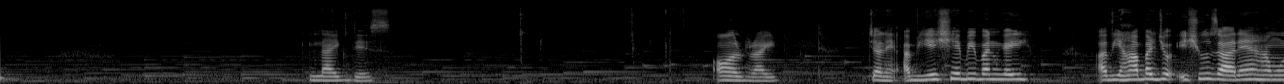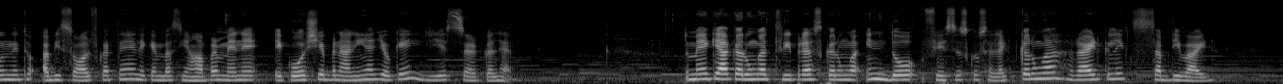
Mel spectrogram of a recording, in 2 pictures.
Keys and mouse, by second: 3.2 click, 3.5 Tab, 5.2 Tab, 6.3 Tab, 6.7 click, 7.7 middle click, 8.5 middle click, 9.0 middle click, 9.3 Tab, 9.5 middle click, 10.2 middle click, 11.1 3, 11.9 Tab, 12.5-13.2 middle drag, 13.5 middle click, 13.8 Tab, 14.3 click, 15.1 2, 16.5 click, 17.6 click, 18.3 click, 19.6 ctrl+z, 20.5 3, 21.4 click, 21.8 shift+click, 22.3 middle click, 23.4 click, 25.3 middle click.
